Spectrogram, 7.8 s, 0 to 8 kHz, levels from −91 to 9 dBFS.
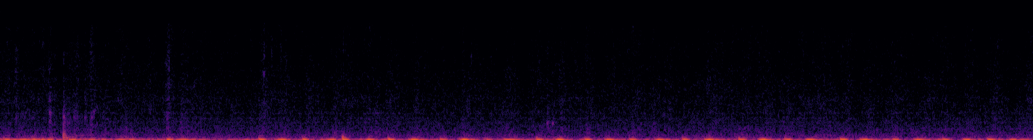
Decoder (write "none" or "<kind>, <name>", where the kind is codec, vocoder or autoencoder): codec, HILCodec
